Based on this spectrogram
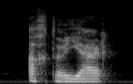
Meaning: autumn
- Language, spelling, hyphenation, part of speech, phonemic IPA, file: Dutch, achterjaar, ach‧ter‧jaar, noun, /ˈɑx.tərˌjaːr/, Nl-achterjaar.ogg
